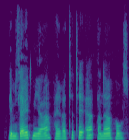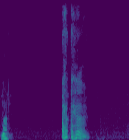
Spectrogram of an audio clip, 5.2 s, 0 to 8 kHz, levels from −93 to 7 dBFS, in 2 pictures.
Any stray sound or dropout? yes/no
yes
